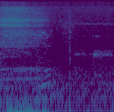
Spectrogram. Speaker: that's great you can hear the doggy snoring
